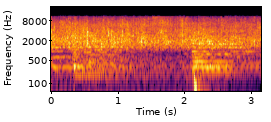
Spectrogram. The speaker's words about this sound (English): Now, as I pray, I want you to come up and congratulate these mothers who have spoken powerfully this morning. Didn't you enjoy them? Give them a hand clap. Didn't you enjoy them?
